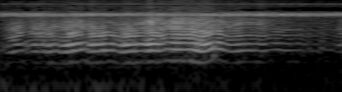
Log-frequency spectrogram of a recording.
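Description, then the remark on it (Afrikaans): A fly called Veronica buzzes steadily, its drone wavering slightly in pitch as it flies back and forth over a compost heap, with no voices present. “Toe hulle by die kompos hoop skuins agter Maanie Muur se rooi muurhuisie kom, vlieg Veronica vlieg met 'n gezoem 'n paar keer heen en weer daaroor sit sy bo op 'n piesangskil wat eenkant lê en waai met haar vleevlerke.”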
